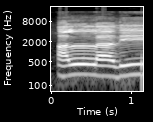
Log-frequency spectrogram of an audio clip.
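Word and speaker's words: الذي: এরকম ভাবে পড়বো তাহলে আল্লাজি খলাক ফাসা আরেকবার আমার সাথে পড়ুন আল্লাজি দালটা নরম করে উচ্চারণ করব আল্লাজি কেউ খবর খা পড়বো না হ্যাঁ আরেকবার পড়ুন এরপরে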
